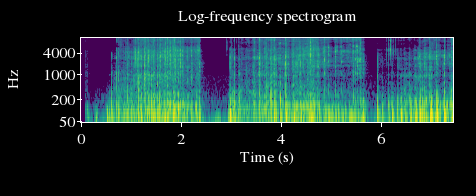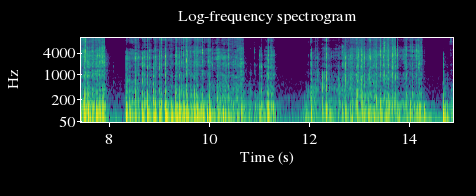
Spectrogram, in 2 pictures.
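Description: Long acrylic nails scratch and tap along the slats of a small, flat bamboo slat mat resting on a table. The result is dense, crackling, raspy scratching with low thumpy undertones, heard in several sustained bursts separated by brief pauses.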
